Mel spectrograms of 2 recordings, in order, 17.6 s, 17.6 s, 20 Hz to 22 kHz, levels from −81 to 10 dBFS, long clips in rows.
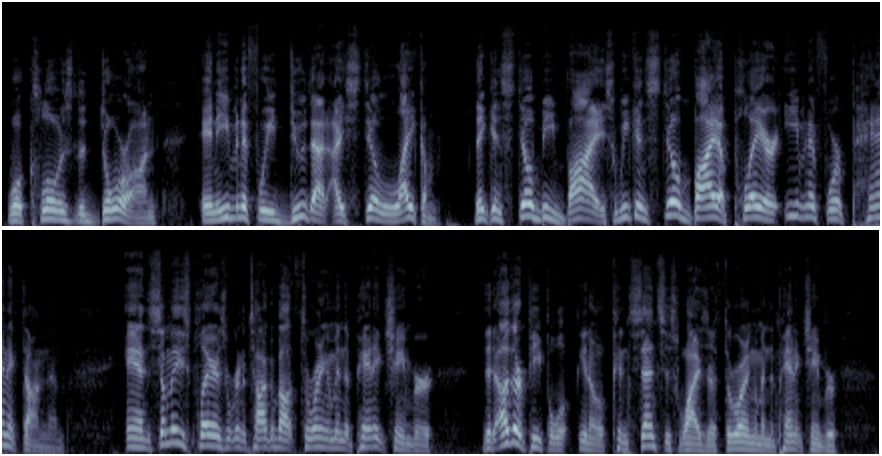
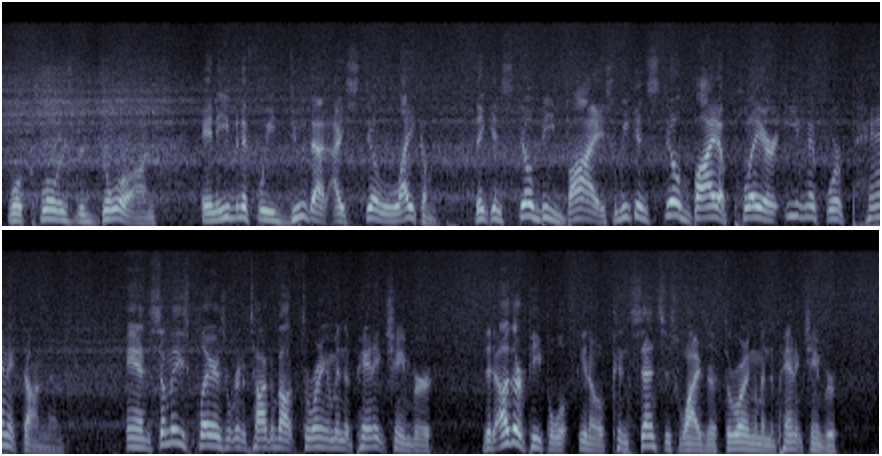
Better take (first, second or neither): first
